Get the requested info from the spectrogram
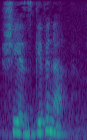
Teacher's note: Do you see how the word has is very low in pitch? It's actually been reduced and I've dropped the H.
